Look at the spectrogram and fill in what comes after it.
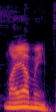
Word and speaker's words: Miami: Perdón, Miami. – Miami.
